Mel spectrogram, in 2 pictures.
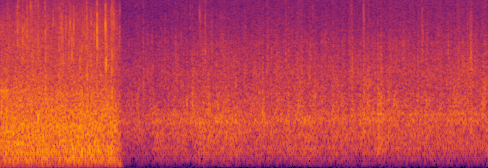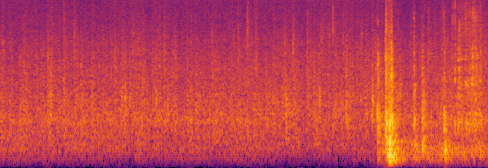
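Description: Steady rain, heavier for about the first second and then suddenly quieter. A single loud thump comes near the end, followed by a few light clicks.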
